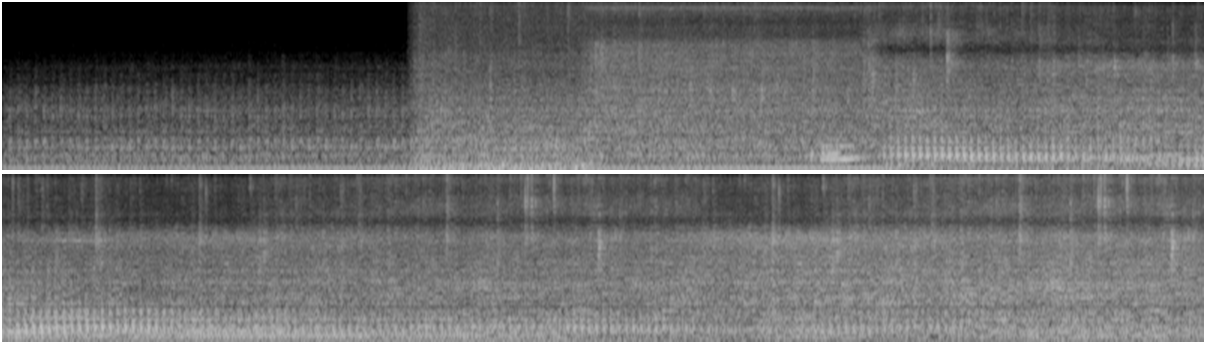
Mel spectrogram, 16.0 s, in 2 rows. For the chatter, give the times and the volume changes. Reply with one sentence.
The chatter can't be heard in this clip.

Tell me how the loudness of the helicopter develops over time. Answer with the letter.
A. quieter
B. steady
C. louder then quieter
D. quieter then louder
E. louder
C.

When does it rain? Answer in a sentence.
The rain can be heard from 2.7 to 15.9 s.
